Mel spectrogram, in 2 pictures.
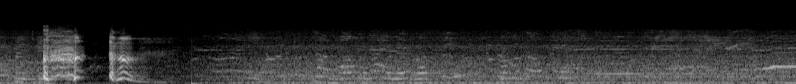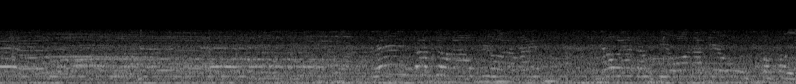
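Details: A person coughing: two sharp, harsh cough bursts in quick succession, followed by steady background noise with faint music.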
